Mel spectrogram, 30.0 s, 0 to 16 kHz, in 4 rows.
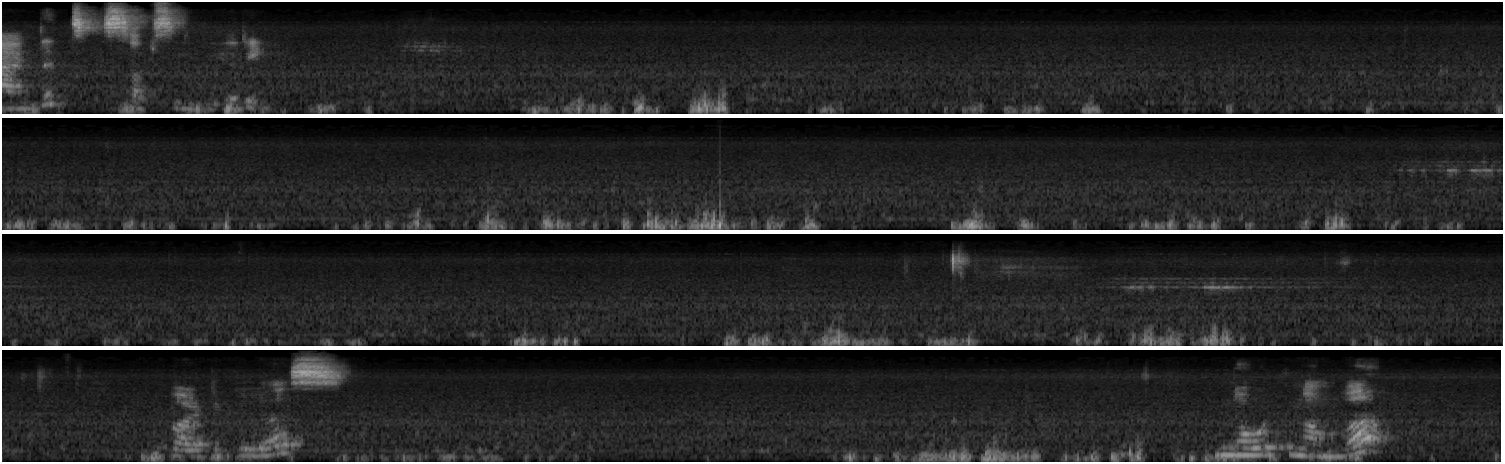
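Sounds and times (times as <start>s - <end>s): faint steady hum: 0.0s - 30.0s.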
